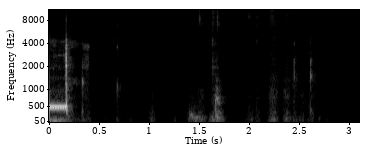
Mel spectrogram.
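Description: A phone being dialed to call a number back: a short beep, then a handful of soft, irregular clicks and taps as buttons are pressed, quiet, with no talking.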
